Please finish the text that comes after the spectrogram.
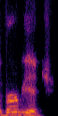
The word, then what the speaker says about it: verbiage: So minimize the verbiage. It rhymes with garbage.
